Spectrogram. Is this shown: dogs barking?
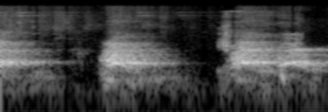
yes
